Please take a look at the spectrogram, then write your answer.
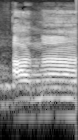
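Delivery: "ana" with a single short n; correct pronunciation. Shown as a demonstration. Teacher correcting a common misreading, correct pronunciation. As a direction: say "ana" evenly, without doubling the n. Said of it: "Yang betul".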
